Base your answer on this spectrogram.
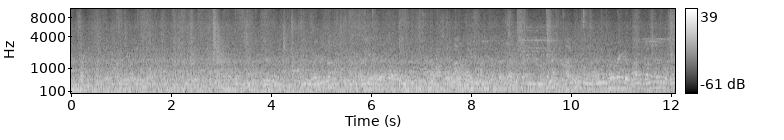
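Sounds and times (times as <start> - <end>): murmur of crowd talking: 0.0 - 12.0.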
